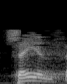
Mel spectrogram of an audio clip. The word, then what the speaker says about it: Seine: This is commonly known as Seine fishing, S-I-E-N-E, but it's pronounced Seine, like say with an N on the end. And it's from the Latin word sagina, which means a draw net fishing. Seine fishing is a very ancient kind of fishing.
